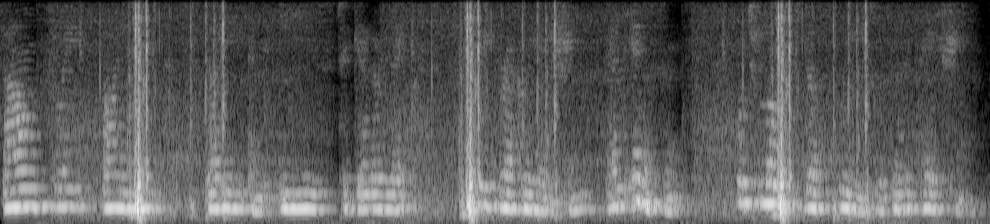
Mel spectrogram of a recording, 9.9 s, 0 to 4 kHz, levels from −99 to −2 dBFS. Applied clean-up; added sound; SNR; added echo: none; Car; 4 dB; reverberation time 0.6 s.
